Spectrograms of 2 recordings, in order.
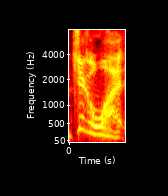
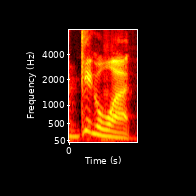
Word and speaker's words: gigawatt: right here Marty knew the right pronunciation of that word he's like what are you talking about a jigawatt it's called a gigawatt you guys are starting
